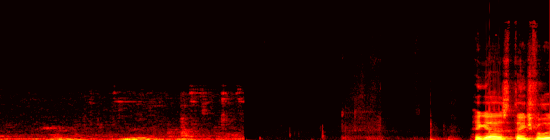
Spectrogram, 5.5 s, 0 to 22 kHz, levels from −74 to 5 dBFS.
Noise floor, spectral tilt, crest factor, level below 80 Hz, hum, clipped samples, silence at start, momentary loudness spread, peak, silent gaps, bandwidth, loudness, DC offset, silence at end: -66 dBFS; -6.5 dB/octave; 18 dB; -52 dBFS; none; under 0.1%; 0.5 s; 26 LU; 0 dBFS; none; 16.5 kHz; -14 LUFS; under 0.1%; 0 s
